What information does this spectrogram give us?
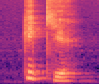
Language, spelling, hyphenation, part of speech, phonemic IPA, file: Dutch, kiekje, kiek‧je, noun, /ˈkik.jə/, Nl-kiekje.ogg
- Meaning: diminutive of kiek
